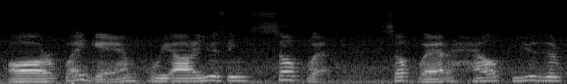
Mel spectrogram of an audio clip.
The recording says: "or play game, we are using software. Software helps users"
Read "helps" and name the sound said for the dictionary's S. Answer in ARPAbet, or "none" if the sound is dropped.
none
